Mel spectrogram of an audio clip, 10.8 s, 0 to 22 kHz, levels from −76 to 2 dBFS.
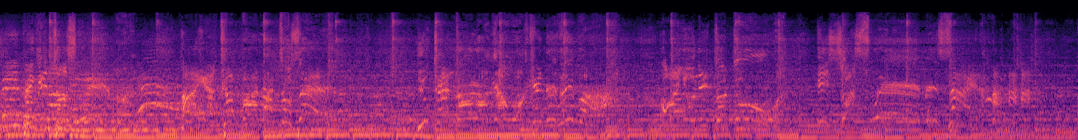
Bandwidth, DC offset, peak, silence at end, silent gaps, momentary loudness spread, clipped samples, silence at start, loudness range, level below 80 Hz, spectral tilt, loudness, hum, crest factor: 16.5 kHz; under 0.1%; -4 dBFS; 0 s; none; 8 LU; under 0.1%; 0 s; 4 LU; -32 dBFS; -3.5 dB/octave; -20 LUFS; none; 18 dB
